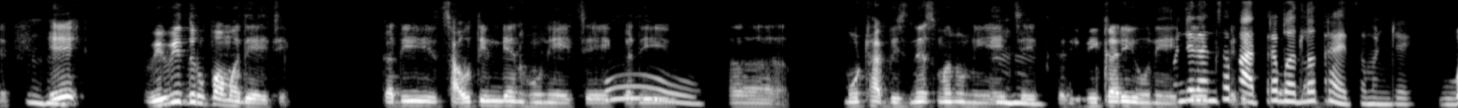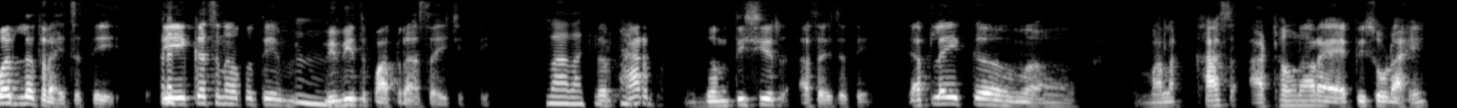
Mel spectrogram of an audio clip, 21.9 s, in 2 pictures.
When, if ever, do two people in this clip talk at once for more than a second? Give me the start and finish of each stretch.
8.8-10.0

